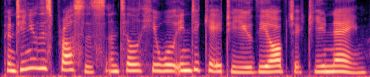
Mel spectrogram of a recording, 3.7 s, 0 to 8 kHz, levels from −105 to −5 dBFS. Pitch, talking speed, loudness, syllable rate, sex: 235 Hz, 210 wpm, -17 LUFS, 5.7 syllables/s, female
